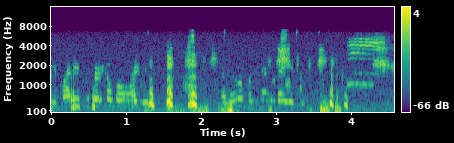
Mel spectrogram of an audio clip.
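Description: Sheep bleating several times on a farm, wavering calls close by, mixed in with people talking.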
